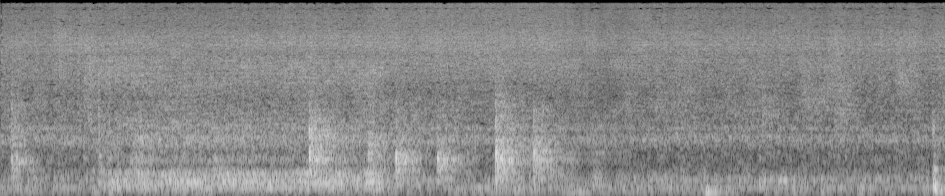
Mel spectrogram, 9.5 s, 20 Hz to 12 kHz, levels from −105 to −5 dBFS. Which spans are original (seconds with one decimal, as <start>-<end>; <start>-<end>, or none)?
0.0-5.6; 6.3-9.5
